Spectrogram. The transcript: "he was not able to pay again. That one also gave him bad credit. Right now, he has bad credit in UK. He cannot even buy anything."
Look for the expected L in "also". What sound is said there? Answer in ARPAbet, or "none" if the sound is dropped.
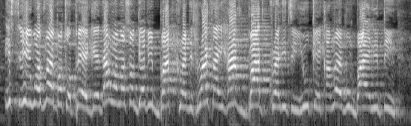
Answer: none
